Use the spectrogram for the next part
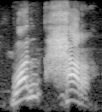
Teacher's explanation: کہیں ایسا نہ ہو کہ ون کی نون متحرک نہ ہو جائے جبکہ نون ساکن ہے۔ وانحر، ہر، ہا پڑھنا ہے نہ کہ ہا، وانحر نہیں پڑھیں گے، الٹ نہیں پڑھیں گے، بلکہ صحیح حرف ہے ہا، وانحر۔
